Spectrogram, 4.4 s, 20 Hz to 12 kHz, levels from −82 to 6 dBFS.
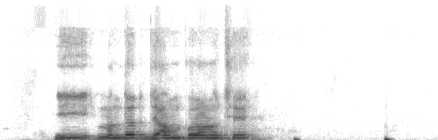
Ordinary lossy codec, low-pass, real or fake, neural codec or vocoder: Opus, 16 kbps; 10.8 kHz; real; none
